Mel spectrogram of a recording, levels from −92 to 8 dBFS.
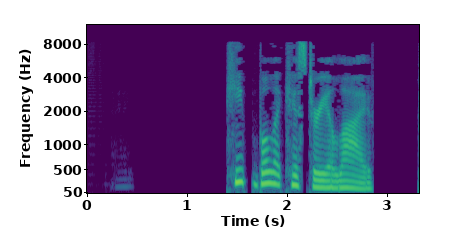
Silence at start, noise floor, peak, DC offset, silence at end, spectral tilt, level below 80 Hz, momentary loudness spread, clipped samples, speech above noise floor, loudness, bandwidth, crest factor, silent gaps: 1.4 s; under -90 dBFS; -8 dBFS; under 0.1%; 0.45 s; -5.5 dB/octave; -60 dBFS; 8 LU; under 0.1%; over 70 dB; -22 LUFS; 8.8 kHz; 16 dB; none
